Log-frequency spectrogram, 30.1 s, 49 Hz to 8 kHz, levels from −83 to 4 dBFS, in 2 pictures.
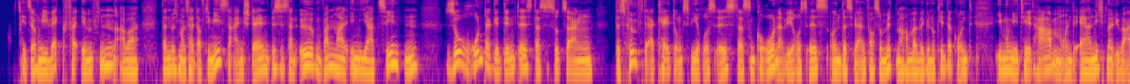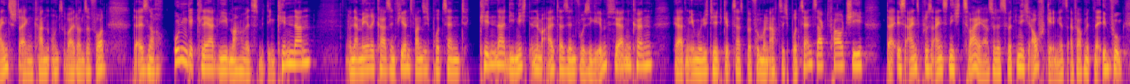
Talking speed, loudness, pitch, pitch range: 225 wpm, -17 LUFS, 115 Hz, 105-130 Hz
